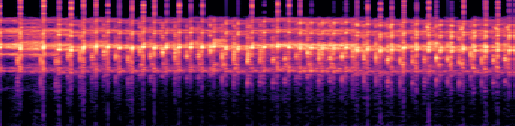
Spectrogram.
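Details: Lovebird song from a tutor recording: a rapid, shrill rattling chatter of closely packed pulses, continuous and fairly even, slightly harsher at the start.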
